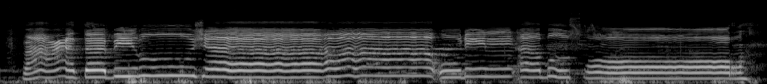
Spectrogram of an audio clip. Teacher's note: یا اولی الابصار یا پہ مد متصل ہے، 4 الفی مد ہے، 4 الف کے برابر ہم نے اس کو کھینچ کر پڑھنا ہے. اب با ساکن ہے اور حروف قلقلہ میں سے ہے تو ادھر قلقلہ کریں گے · اب با ساکن ہے اور حروف قلقلہ میں سے ہے تو ادھر قلقلہ کریں گے. اور صا پہ الف مدہ ہے، الف مدہ کو ہم ایک الف دو حرکات کے برابر لمبا کر کے پڑھیں گے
